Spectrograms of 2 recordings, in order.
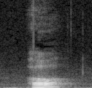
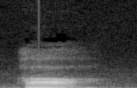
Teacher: Notice how the first short vowel was just a short rap of a sound, whereas the longer vowel was more drawn out. Also, in this case, the vowel sounds themselves are distinct.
